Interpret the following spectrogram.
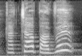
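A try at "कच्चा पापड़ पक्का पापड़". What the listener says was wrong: Not bull, it's papad. Kacha papad, pakka papad. And you have to say it like, fast.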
